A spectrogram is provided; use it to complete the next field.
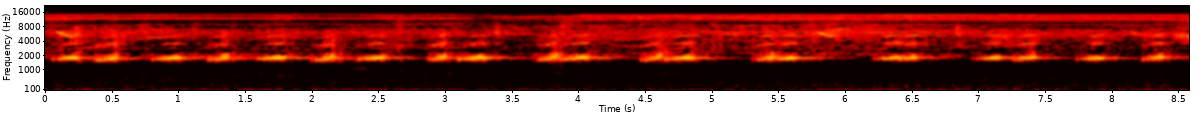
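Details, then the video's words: Keel-billed toucans, a loud pair calling from the canopy overhead in Panama: dry, croaking notes repeated in a steady rhythm, roughly one to two each second, with faint insect and bird sounds behind. "Ignore the loud ruckus coming from Keel-billed Toucans."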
